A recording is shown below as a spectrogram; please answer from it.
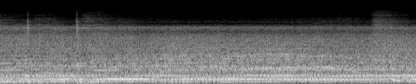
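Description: Death metal band playing live through an arena PA, heavily distorted electric guitars holding long, sustained notes. Heard from within the audience, with the room's echo.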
